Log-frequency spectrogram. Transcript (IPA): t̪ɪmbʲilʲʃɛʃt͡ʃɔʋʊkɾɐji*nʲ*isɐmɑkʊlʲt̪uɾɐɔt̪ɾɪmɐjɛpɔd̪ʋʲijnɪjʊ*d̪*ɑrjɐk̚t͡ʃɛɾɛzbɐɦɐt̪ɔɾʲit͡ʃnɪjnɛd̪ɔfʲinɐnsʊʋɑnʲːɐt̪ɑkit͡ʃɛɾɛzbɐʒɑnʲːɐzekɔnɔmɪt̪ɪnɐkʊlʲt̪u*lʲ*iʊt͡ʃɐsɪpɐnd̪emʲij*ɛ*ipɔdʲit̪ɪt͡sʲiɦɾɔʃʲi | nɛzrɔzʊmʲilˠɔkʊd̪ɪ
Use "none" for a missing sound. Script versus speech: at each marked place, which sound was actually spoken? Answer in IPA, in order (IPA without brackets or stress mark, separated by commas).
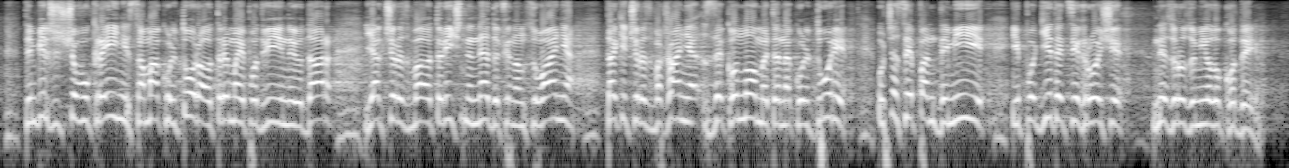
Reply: nʲ, d̪, ɾʲ, i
